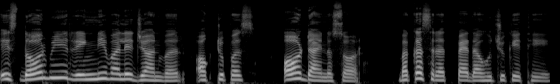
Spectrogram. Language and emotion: Urdu, neutral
